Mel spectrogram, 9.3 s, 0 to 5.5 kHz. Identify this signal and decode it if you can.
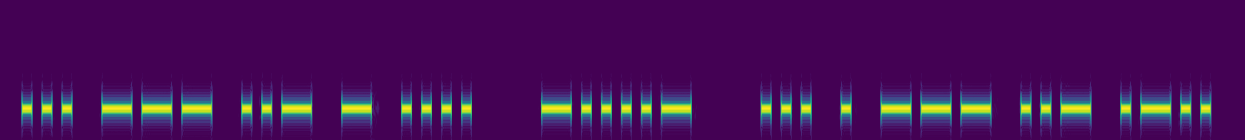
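Morse code, heard as a keyed tone, about 16 wpm, 600 Hz. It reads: SOUTH - SEOUL
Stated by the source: CW practice of national capitals at 16 words per minute, from ON6ZQ.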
